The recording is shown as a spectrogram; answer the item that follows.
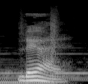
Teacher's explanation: The re is a flapped sound, similar to the tt in American English butter.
